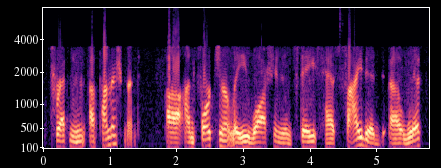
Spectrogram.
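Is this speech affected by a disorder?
No.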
